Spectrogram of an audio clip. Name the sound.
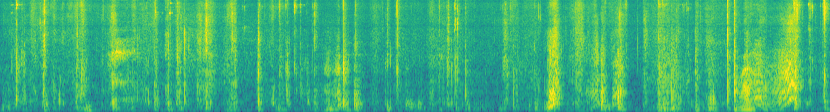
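zipping up a packing cube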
